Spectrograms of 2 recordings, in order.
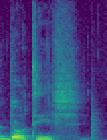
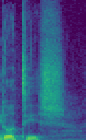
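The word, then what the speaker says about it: doltish: Doitish. – Doitish, it's a dotish. That's what the daddy's always saying. It's so dotish from Dominica, they say it like dotish.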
